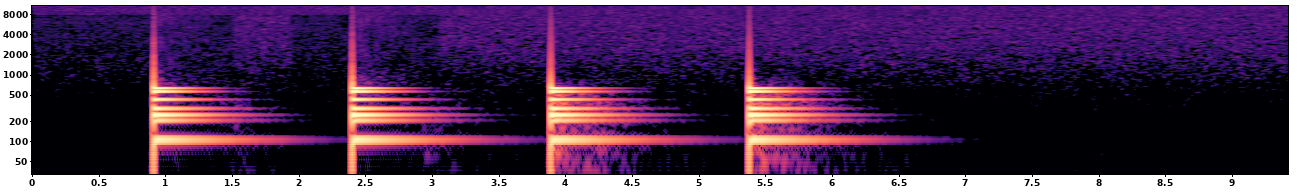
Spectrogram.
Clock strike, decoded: 4

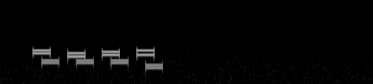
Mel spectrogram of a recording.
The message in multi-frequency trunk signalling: 9258

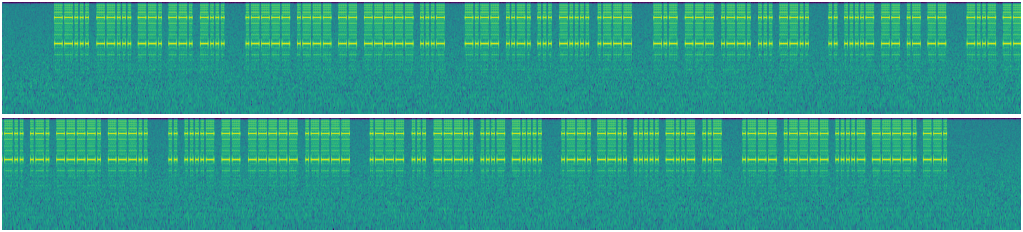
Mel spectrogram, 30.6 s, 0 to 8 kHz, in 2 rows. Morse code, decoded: 77GGB 1JM0V YFS6J KOPSZ I4MAM X8R98 I4M01 JS8V6 PZ5XU J149G

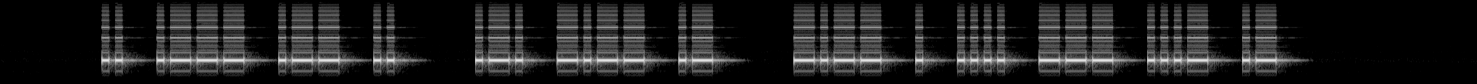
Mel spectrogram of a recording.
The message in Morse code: IJWI RYA YEHOVA

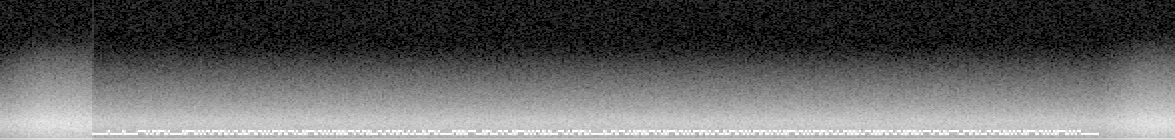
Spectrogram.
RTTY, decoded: ES WAR HERR GIL-ROBLES, UND ER WAR DER PRASIDENT UNSERES

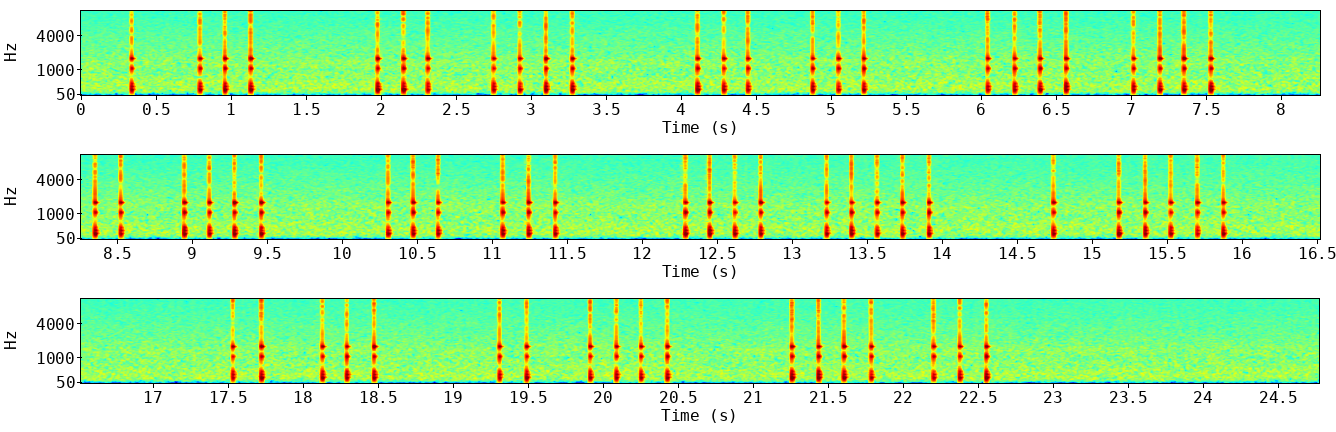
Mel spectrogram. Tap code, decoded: CONTINUE HIS

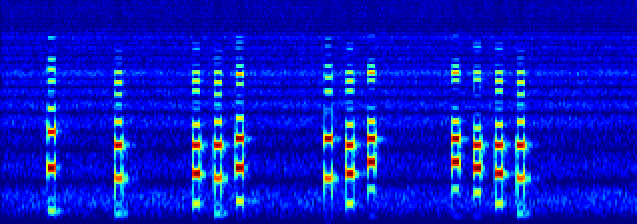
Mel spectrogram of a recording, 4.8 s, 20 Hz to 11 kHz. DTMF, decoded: 9 1 418 240 0741

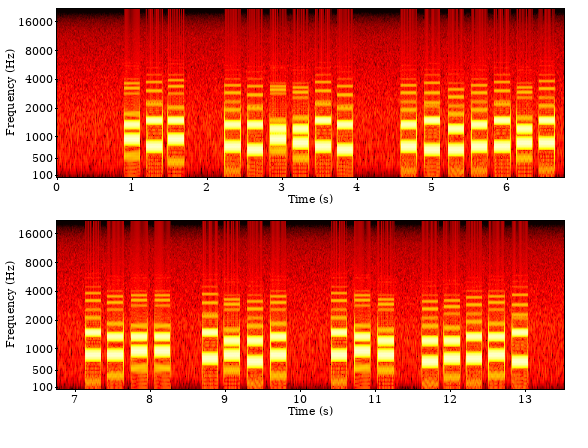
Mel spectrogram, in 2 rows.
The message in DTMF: 06# 52*762 5315679 9800 6718 907 14583

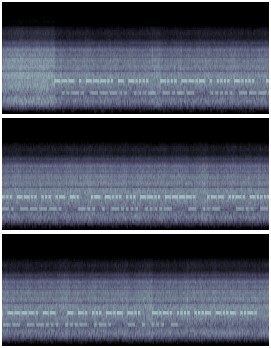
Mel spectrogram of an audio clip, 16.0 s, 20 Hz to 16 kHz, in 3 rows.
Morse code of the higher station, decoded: OE8T6 BQEH6 DZSAN ABSZ9 WF69M TNSKD CHVXF

